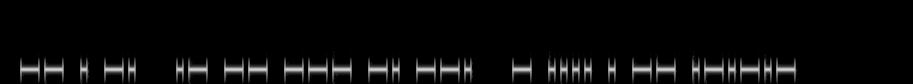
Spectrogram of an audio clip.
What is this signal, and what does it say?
Morse code, heard as a keyed tone, about 20 wpm, 700 Hz. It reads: MEN AMONG THEM.
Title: Sentences from Top 1000 Words - Review Part 2 - 20wpm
